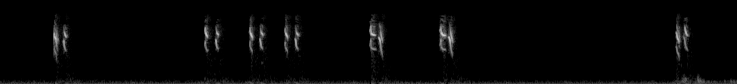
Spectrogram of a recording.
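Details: Common linnet from a 2023/2024 clean-song training recording for silvestrismo, giving sharp high double chirps, some in quick pairs and clusters, spaced irregularly over about seven seconds in otherwise quiet surroundings.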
